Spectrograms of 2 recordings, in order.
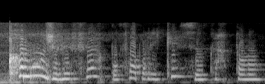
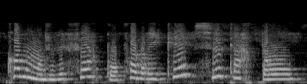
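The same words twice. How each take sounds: First: Loud example question. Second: Said in the usual way. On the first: Shown as a demonstration. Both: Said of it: "Elle commence par comment".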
